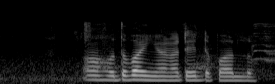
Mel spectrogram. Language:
Punjabi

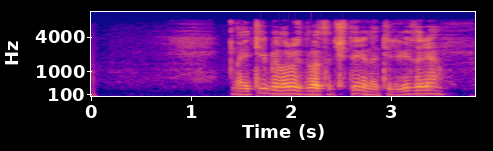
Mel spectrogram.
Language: Russian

